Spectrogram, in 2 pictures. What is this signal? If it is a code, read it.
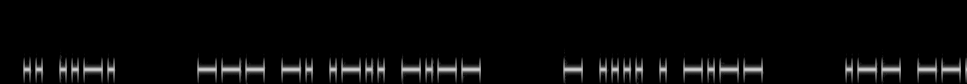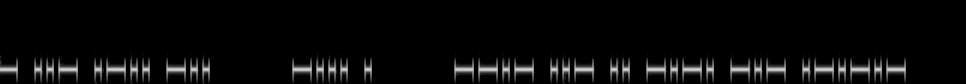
Morse code, heard as a keyed tone, about 21 wpm, 700 Hz. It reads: IF ONLY THEY WOULD BE QUICK.
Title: 2x Word-Spacing - Sentences from Top 500 Words - 20wpm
